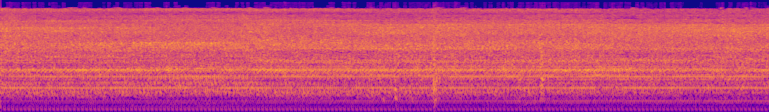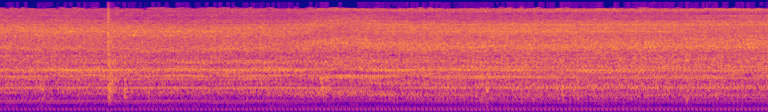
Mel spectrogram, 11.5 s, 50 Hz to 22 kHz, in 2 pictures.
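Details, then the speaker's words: Craftsman 2700 PSI pressure washer, Briggs & Stratton 175cc engine, after carburetor and jet service for a no-start: under full-pressure load, steady even drone holding one pitch, no misfires, hunting or surging; running healthy. "Put the machine under load, full-blown pressure."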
